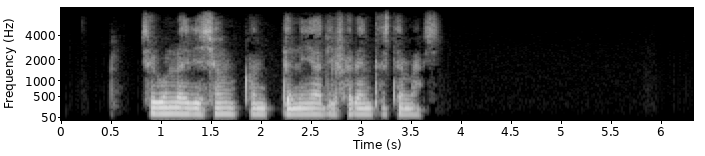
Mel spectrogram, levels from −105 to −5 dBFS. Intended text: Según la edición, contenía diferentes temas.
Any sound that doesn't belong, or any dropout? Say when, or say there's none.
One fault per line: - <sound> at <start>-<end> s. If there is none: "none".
none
